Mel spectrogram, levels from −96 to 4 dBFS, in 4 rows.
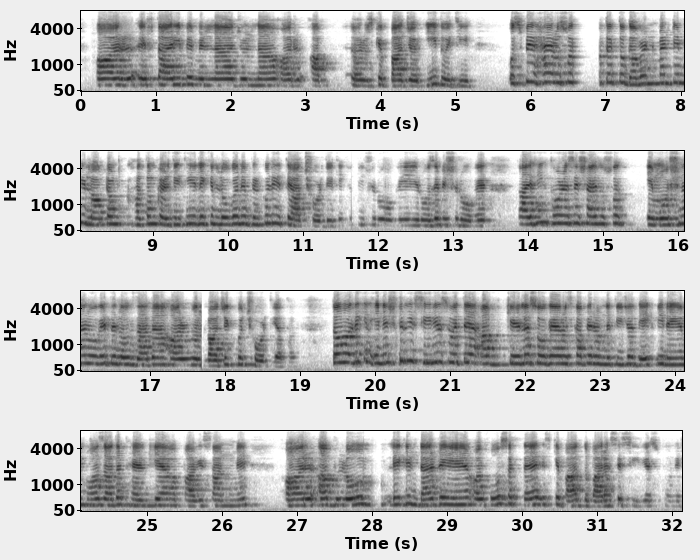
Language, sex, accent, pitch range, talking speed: Hindi, female, native, 225-280 Hz, 205 wpm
